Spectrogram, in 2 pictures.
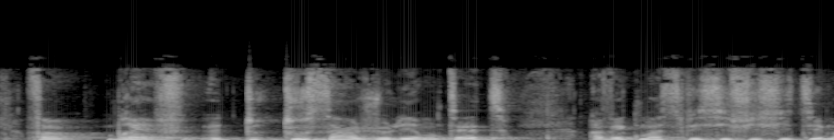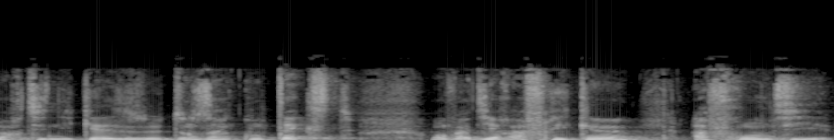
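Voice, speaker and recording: A man with a fairly high, somewhat breathy voice and a dark, mellow tone talks at a fairly slow pace, his pitch swinging very widely while his loudness stays very even. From Martinique, raised in the north by grandmother. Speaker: commentary YouTuber. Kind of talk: personal commentary monologue. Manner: hesitant, many fillers.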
